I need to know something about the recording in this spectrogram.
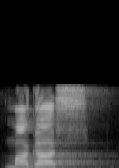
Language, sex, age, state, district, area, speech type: Goan Konkani, male, 18-30, Goa, Tiswadi, rural, read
